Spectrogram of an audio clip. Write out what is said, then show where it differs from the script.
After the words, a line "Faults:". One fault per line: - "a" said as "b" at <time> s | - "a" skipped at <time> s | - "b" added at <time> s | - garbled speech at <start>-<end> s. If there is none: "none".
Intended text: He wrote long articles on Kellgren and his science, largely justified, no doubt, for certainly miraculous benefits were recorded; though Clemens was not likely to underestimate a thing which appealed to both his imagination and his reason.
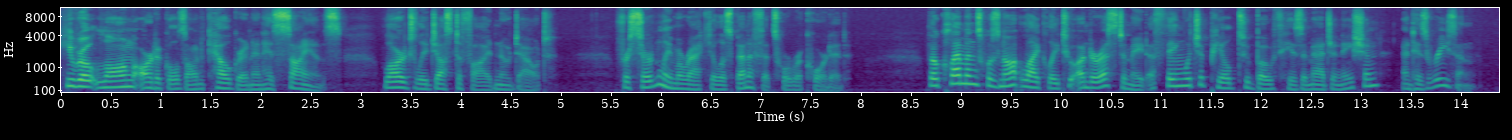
He wrote long articles on Kellgren and his science, largely justified, no doubt, for certainly miraculous benefits were recorded; though Clemens was not likely to underestimate a thing which appealed to both his imagination and his reason.
Faults:
none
